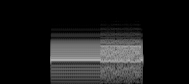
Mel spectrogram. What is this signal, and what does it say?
Packet radio (AX.25, as in APRS), 1200 baud, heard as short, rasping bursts.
